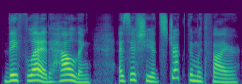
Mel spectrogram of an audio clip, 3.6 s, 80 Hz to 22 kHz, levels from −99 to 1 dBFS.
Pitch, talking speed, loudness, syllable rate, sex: 220 Hz, 180 wpm, -18 LUFS, 3.8 syllables/s, female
